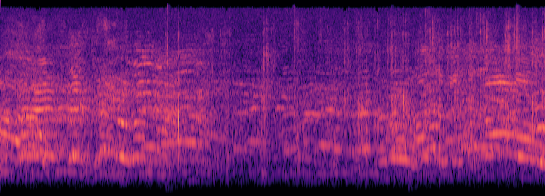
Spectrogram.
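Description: Several voices shouting and calling over one another from around a football pitch during play.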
